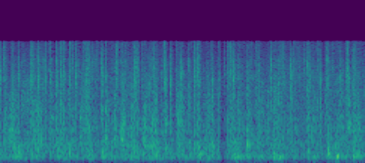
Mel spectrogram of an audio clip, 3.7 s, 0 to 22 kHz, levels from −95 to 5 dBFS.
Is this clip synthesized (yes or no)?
no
